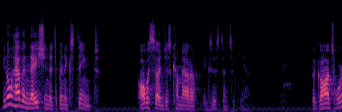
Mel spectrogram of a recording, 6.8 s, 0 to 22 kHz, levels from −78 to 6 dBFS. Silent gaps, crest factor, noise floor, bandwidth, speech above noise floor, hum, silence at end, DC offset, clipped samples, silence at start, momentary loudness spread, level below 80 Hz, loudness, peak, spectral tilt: none; 24 dB; -68 dBFS; 15 kHz; 35 dB; 60 Hz at -65 dBFS; 0 s; under 0.1%; under 0.1%; 0.05 s; 24 LU; -68 dBFS; -32 LUFS; -10 dBFS; -3.5 dB/octave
